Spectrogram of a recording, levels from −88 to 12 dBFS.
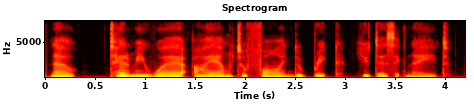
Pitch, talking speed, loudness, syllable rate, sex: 185 Hz, 170 wpm, -20 LUFS, 4.5 syllables/s, female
